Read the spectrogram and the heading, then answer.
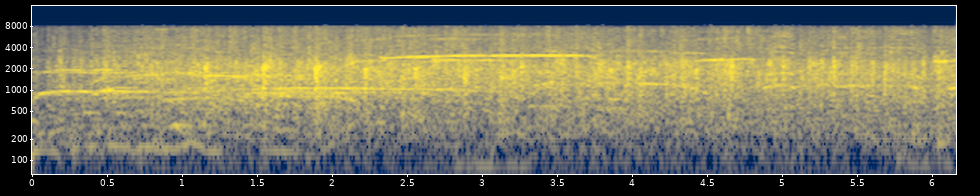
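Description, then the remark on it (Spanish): An audience gives a sustained ovation welcoming Javier Bodo, herald of the 2017 Hogueras y Barracas festival of San Vicente del Raspeig: a dense, steady wash of clapping hands that holds at an even level throughout, with faint crowd murmur and scattered cheers mixed in. “Recibamos con una ovación a Javier Bodo Progonero de las fiestas de hogueras y barracas de San Vicente del Raspé 2017.”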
